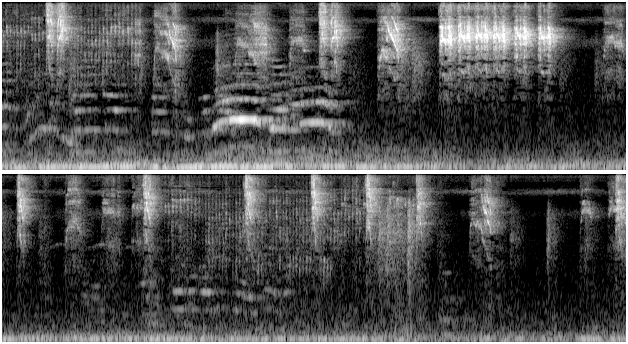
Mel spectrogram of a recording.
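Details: Little spiderhunter giving rapid, thin, very high chips and short buzzy bursts, often spaced about a second apart, with a brief lower warbled phrase early on and a steady low hum behind.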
